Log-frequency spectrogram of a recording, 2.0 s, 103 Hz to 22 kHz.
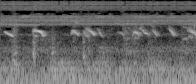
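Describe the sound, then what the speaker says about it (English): Pullets and cockerels about two and a half months old, settling in at dusk on a farm, make a string of short, close chirping calls and soft clucks that repeat irregularly over a low background hum. "These are my pullets and cockerels from my August 2nd hatch out."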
